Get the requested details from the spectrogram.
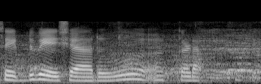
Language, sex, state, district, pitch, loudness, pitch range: Telugu, female, Andhra Pradesh, Sri Satya Sai, 200 Hz, -16 LUFS, 180-235 Hz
